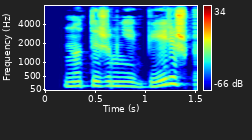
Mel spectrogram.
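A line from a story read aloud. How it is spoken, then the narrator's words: Hoarse wheeze. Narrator (Russian): прохрипел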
